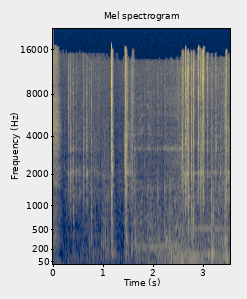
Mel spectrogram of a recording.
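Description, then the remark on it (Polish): A few sharp clicks and clunks, like keys and a door, then a car engine cranks to life and settles into a steady, rising low hum as it pulls away along unpaved roads, with no talking. “Długie światła auta pozwalają widzieć więcej.”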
